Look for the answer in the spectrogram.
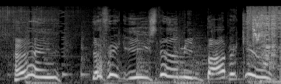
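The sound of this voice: This is a cartoonish character voice. It is pitched high.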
